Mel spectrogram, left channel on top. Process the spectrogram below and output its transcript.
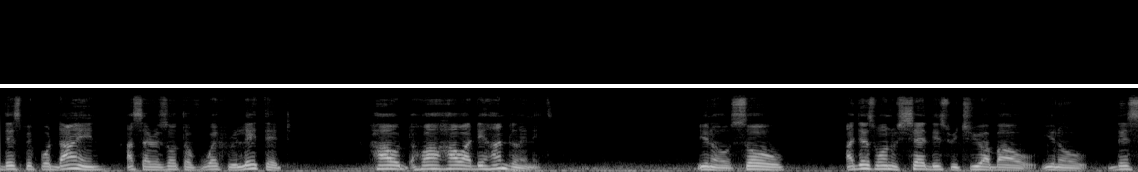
people dying as a result of work related, how are they handling it? So I just want to share this with you about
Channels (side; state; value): left; silent; 61 dB below the other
